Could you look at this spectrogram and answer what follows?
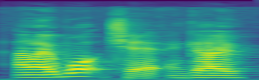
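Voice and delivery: ordinary talk, nothing marked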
